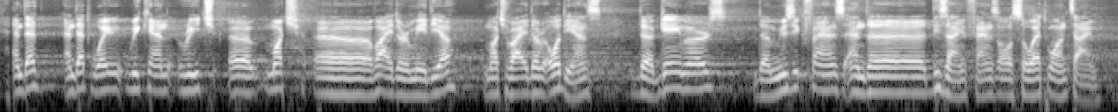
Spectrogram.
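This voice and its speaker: A man speaks at a fairly slow pace with a fairly high pitch and ordinary pitch variation. Noticeable background noise runs underneath. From Hungary. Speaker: game designer and presenter. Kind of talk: conference presentation. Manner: halting.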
